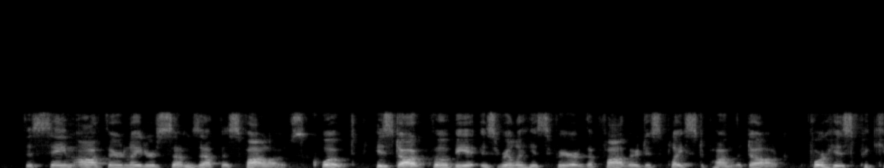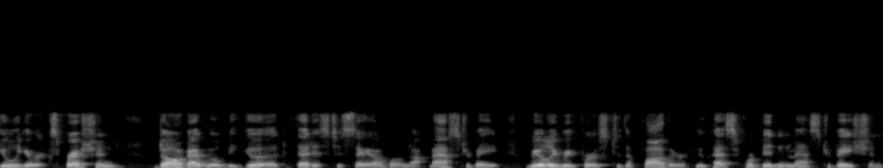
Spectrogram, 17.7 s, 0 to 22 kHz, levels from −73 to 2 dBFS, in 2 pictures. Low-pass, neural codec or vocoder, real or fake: 7.2 kHz; none; real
